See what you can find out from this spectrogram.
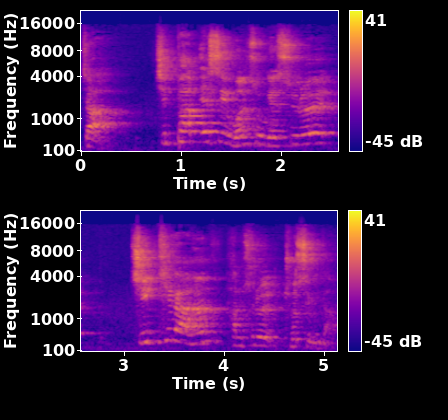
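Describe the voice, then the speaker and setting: The speaker talks at a very slow pace over noticeable background noise. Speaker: math tutor. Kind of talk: tutorial. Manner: casual.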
